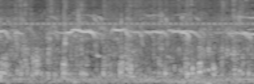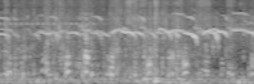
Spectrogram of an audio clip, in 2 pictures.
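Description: Chickens cluck and chirp.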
